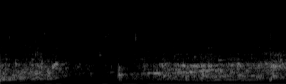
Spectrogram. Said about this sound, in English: God, it's very hard to tell with the bubbles, isn't it?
